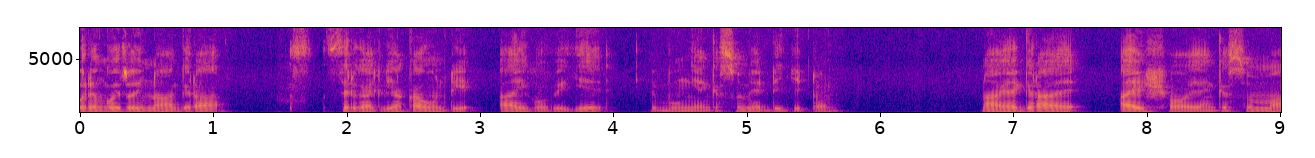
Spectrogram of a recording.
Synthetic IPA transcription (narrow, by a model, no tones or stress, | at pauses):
oɾeŋɡoitoinaɡeɾʔa | siɾkailjakauntiaiɣɔβiɣe | ebuŋiɛŋɡesumɛdid͡ʒital | naɣɛɡeɾa | aeʃɔjɛŋɡesoma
